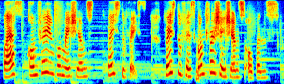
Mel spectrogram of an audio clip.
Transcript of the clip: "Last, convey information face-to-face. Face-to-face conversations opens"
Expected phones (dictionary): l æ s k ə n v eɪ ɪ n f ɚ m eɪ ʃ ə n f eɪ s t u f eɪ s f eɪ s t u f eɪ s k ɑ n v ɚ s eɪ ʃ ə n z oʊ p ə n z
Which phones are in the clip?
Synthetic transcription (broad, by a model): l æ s k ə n f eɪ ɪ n f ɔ m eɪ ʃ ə n f eɪ s t u f eɪ s f eɪ s t u f eɪ s k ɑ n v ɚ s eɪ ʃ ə n s oʊ p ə n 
